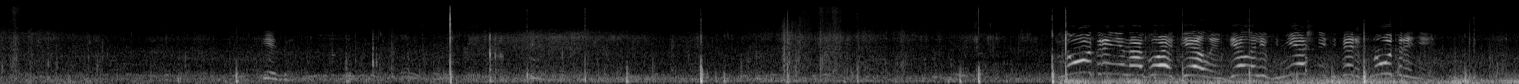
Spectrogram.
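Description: Footballs being kicked in a training drill: occasional sharp single thuds over open-air ambience with faint distant voices. About ten and a half seconds in, wind starts buffeting the microphone and a high voice calls out loudly again and again.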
